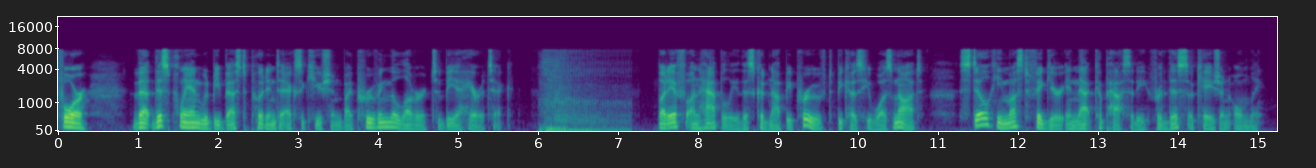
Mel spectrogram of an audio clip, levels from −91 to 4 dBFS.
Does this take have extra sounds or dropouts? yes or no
yes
